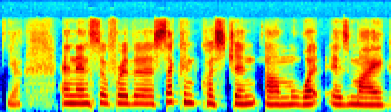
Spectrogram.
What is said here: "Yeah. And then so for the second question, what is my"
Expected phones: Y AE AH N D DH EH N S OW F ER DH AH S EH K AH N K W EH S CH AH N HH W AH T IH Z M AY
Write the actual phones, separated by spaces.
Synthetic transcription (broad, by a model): Y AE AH N DH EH N S OW F ER DH AH S EH K AH N K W EH S CH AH N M W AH T IH Z M AY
